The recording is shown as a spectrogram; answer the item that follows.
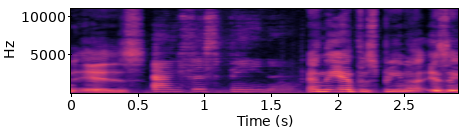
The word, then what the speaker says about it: Amphisbaena: The actual pronunciation is Amphisbaena.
